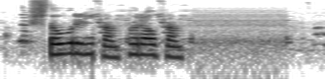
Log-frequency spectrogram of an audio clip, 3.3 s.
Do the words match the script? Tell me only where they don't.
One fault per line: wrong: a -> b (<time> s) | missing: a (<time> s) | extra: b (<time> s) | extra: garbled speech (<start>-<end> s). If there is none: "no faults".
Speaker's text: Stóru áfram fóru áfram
no faults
